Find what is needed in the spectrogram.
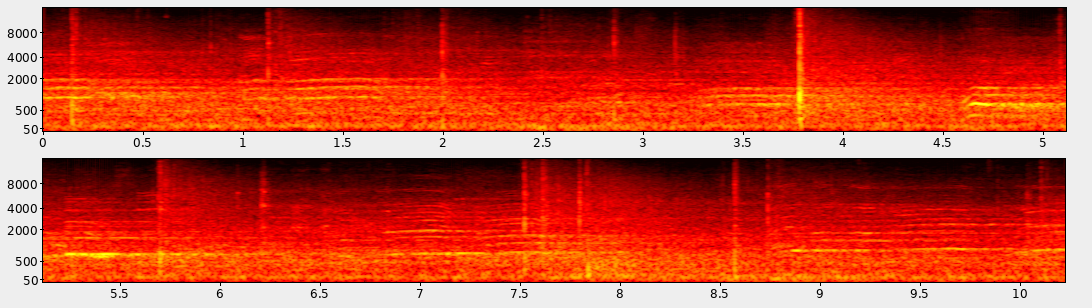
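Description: Court shoes squeaking on a badminton court floor, with one sharp racket-on-shuttlecock hit about four seconds in.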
